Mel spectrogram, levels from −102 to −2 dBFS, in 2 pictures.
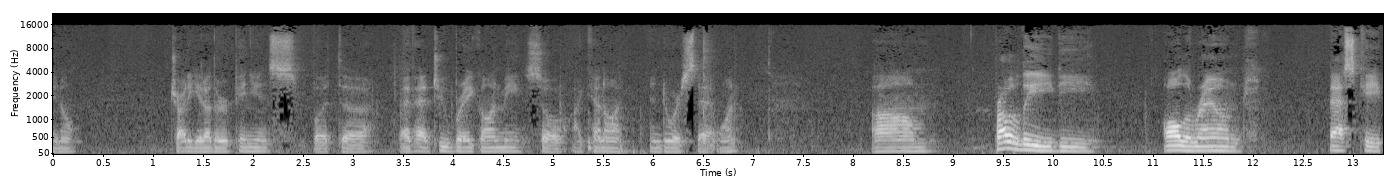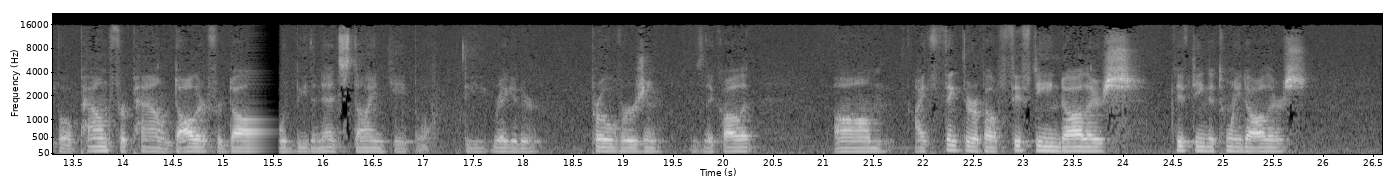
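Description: At 15.25 s the sound turns into a smeared buzz that fades over about 0.3 s, then the audio resumes at 15.58 s with roughly 0.3 s of material skipped. This is likely a long network dropout, with the receiver stretching the last sound to cover the gap.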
